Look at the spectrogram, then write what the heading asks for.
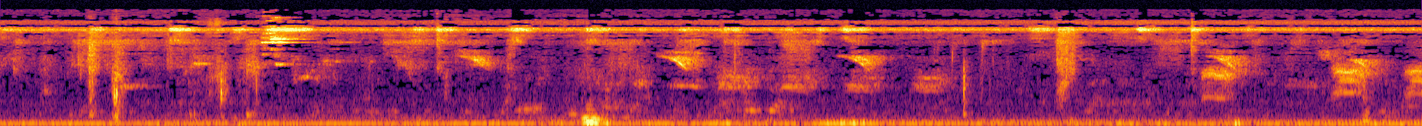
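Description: Birds calling outdoors: short, falling calls repeated a dozen or so times at irregular intervals, over a steady faint high-pitched whine.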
